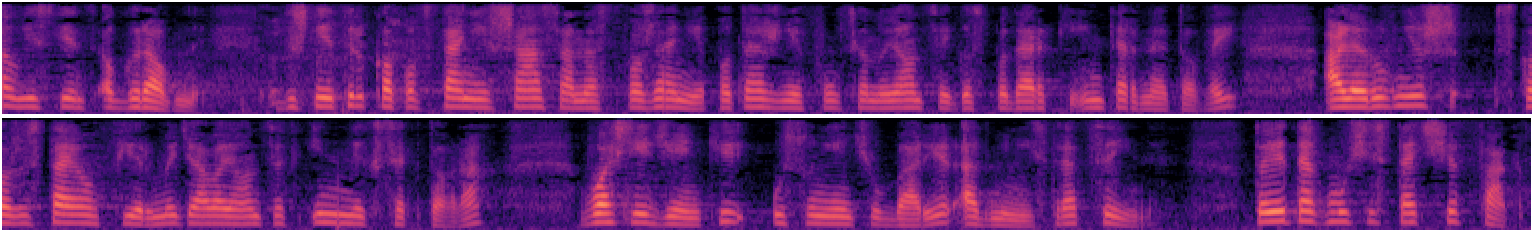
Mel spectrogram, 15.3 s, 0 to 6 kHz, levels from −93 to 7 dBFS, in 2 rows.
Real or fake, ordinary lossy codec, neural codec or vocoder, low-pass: real; none; none; 5.4 kHz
